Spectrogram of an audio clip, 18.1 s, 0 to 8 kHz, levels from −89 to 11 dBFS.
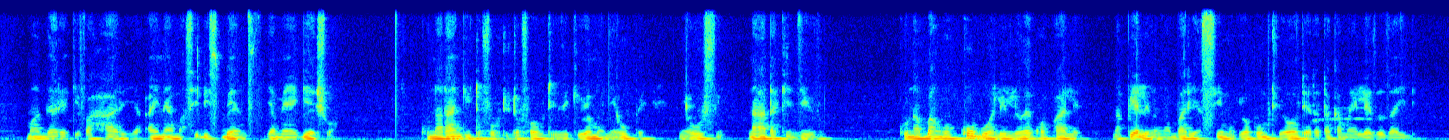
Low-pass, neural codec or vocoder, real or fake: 7.2 kHz; none; real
